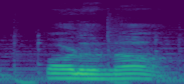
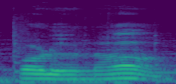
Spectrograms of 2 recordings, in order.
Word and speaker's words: पढ़ना: पढ़ना, तो हम ढ नहीं लिखेंगे, ढ़ लिखेंगे, पढ़ना। पेड़, तो ड के नीचे जब बिंदु लगा देते हैं तो इसका उच्चारण बदल जाता है, ड नहीं रहता, ड़ हो जाता है, ढ का ढ़ हो जाता है।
